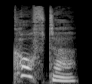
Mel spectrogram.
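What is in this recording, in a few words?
"kofta", English, British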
